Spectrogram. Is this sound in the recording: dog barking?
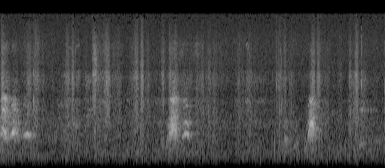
yes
